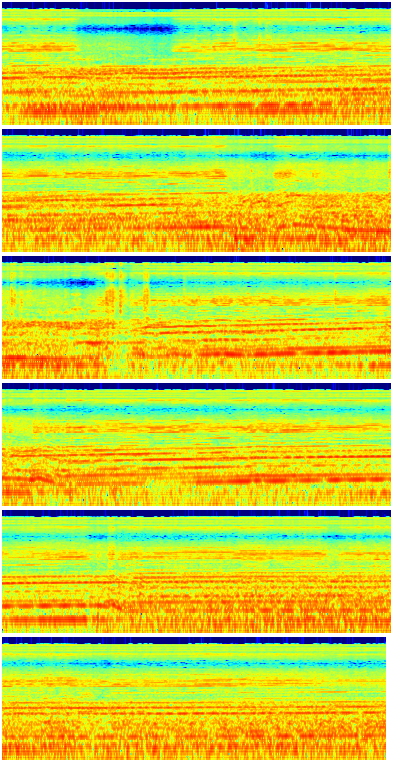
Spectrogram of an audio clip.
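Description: Mazda Miata race car's four-cylinder engine, heard from inside the cockpit, accelerating at high revs with its pitch climbing steadily. The pitch falls back twice, about eleven and twenty-one seconds in, then climbs again.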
